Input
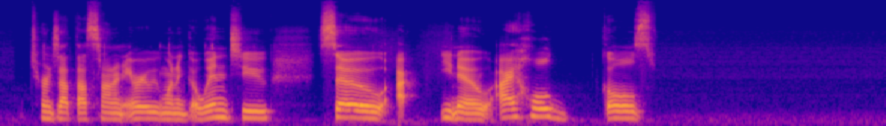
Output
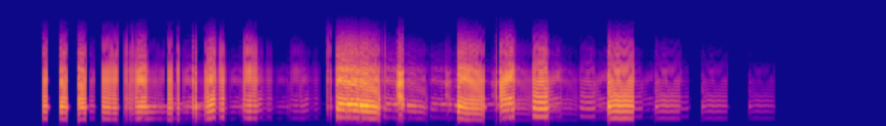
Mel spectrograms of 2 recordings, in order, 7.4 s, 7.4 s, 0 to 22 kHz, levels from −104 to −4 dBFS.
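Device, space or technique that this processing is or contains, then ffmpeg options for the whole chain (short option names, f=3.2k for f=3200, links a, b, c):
hand-held game console: -filter_complex "[0:a]acrusher=bits=3:mix=0:aa=0.000001,highpass=430,equalizer=f=490:t=q:w=4:g=10,equalizer=f=780:t=q:w=4:g=5,equalizer=f=1.8k:t=q:w=4:g=9,equalizer=f=2.5k:t=q:w=4:g=6,equalizer=f=3.7k:t=q:w=4:g=-8,lowpass=f=5.1k:w=0.5412,lowpass=f=5.1k:w=1.3066,asettb=1/sr,asplit=3[a][b][c];[a]atrim=end=1.054[d];[b]atrim=start=1.05:end=1.74,asetpts=PTS-STARTPTS,afade=t=in:d=0.004:c=qsin,afade=t=out:st=0.686:d=0.004:c=qsin,bandreject=f=84.55:t=h:w=4,bandreject=f=169.1:t=h:w=4,bandreject=f=253.65:t=h:w=4,bandreject=f=338.2:t=h:w=4,bandreject=f=422.75:t=h:w=4,bandreject=f=507.3:t=h:w=4,bandreject=f=591.85:t=h:w=4[e];[c]atrim=start=1.736[f];[d][e]acrossfade=d=0.004:c1=hsin:c2=qsin[g];[g][f]acrossfade=d=0.004:c1=qsin:c2=hsin,asplit=2[h][i];[i]adelay=391,lowpass=f=3.2k:p=1,volume=-22.5dB,asplit=2[j][k];[k]adelay=391,lowpass=f=3.2k:p=1,volume=0.41,asplit=2[l][m];[m]adelay=391,lowpass=f=3.2k:p=1,volume=0.41[n];[h][j][l][n]amix=inputs=4:normalize=0"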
